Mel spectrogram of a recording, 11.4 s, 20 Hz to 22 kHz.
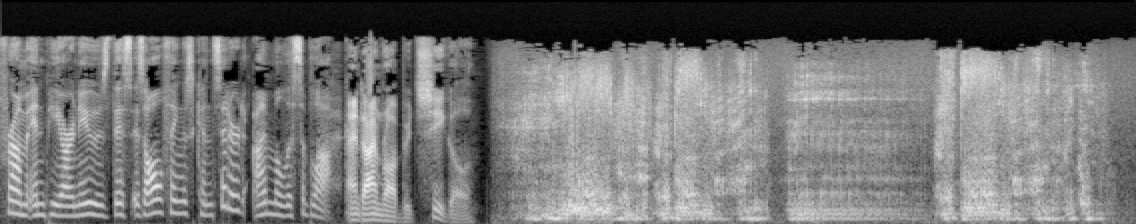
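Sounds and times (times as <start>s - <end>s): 
speech: 0.0s - 5.4s, 6.2s - 7.8s
lion roaring: 5.0s - 11.2s.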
